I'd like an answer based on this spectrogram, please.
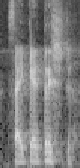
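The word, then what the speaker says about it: psychiatrist: साइकेट्रिस्ट, ठीक है, साइक्रेस्ट।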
